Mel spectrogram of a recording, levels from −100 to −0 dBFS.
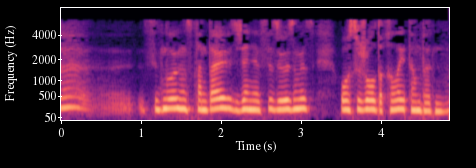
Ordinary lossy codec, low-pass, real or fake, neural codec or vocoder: MP3, 24 kbps; 7.2 kHz; fake; codec, 16 kHz, about 1 kbps, DyCAST, with the encoder's durations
